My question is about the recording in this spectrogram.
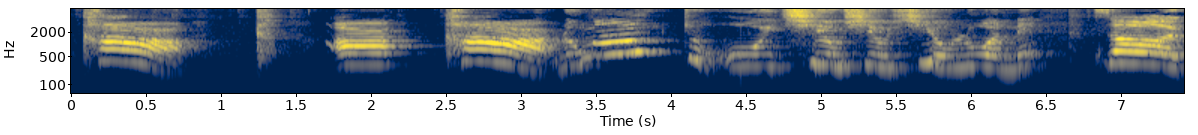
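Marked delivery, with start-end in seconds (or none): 0.1-3.3 loud "car" with puffed k and curled r; English car. Shown as a demonstration. Teacher shows how natives say it, loud aspirated "car". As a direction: sound out "k", "r", then a big drawn "car". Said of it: "thì bạn phải phát âm là".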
